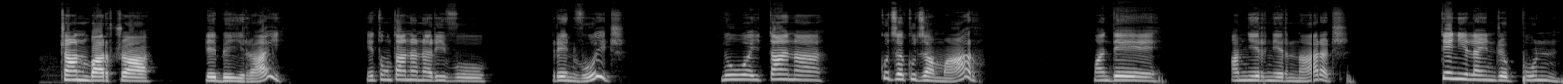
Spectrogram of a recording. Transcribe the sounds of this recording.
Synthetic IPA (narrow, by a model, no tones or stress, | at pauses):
ʈ͡ʂanimbaɾuʈ͡ʂə | lebeiɾaj | et̪ũnt̪ananaɾivu | renivuiʈ͡ʂə̥ | nuait̪anə | kud͡zəkud͡zəmaɾu̥ | mand̪e | amineɾineɾinaɾaʈ͡ʂə̥ | t̪enilaj̪ɖ͡ʐewpunini̥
